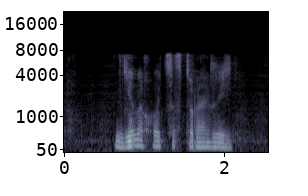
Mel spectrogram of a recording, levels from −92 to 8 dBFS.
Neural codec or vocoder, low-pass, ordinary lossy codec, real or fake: codec, 24 kHz, 1.5 kbps, HILCodec; 7.2 kHz; Opus, 64 kbps; fake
